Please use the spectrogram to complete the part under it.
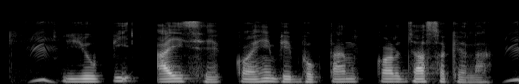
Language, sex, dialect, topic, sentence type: Bhojpuri, male, Northern, banking, question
